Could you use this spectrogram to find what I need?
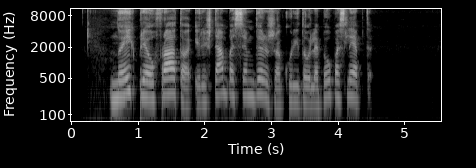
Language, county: Lithuanian, Kaunas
